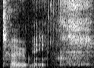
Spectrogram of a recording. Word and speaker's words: TOMY: I think it's I think you'll find it's pronounced Tomy is a Tomy Thomas and uh as you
